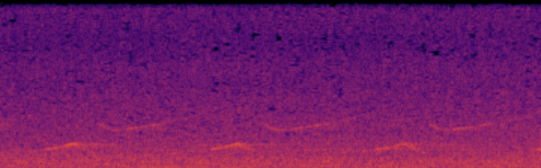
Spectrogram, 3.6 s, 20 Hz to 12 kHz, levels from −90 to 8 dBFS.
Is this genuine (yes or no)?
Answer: yes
